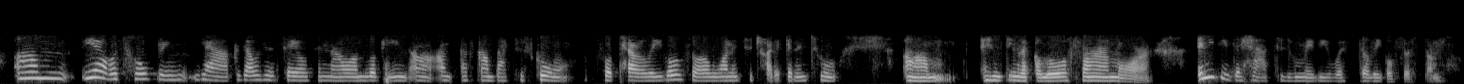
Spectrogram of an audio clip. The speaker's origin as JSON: {"language": "English", "region": "New York", "country": "United States", "tie": "born or raised there", "said": "I was raised in New York"}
